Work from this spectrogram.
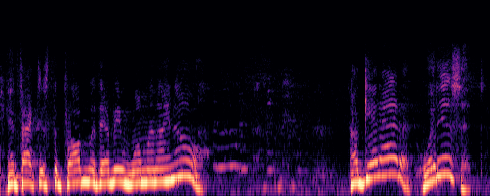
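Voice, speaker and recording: A man's voice: sits high, big pitch swings, a little fast, mellow, pitched above the performer's own voice. A man acting out an exasperated, condescending husband in a seminar anecdote, impatiently badgering his wife, on a dull lo-fi recording.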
